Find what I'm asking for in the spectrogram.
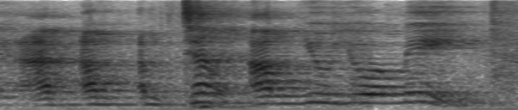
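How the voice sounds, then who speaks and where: Noticeable background noise and audible room echo surround a man's voice. He talks at a fairly quick pace with ordinary pitch variation. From Mount Vernon, New York. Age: 70s. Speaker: actor and director, panelist. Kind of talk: panel discussion. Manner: animated.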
